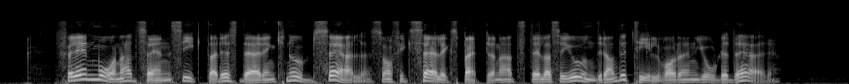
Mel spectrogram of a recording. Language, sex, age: Swedish, male, 49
